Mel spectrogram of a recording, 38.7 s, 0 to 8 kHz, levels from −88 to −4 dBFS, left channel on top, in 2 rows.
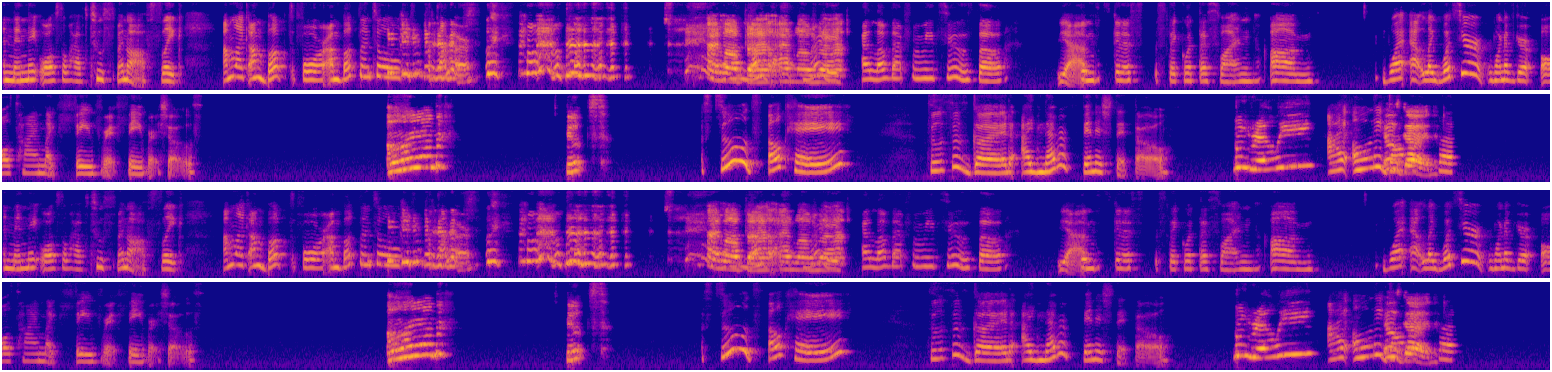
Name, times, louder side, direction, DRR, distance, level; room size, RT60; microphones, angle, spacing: voice 1, 0.0-2.5 2.8-5.0 5.5-7.5 8.5-10.5 10.7-12.6 13.2-16.4 17.3-21.8 28.1-30.0 30.9-33.9 35.9-37.5, left 6 dB, 85° left, 0.4 m, -30 dB
voice 2, 4.8-5.7 6.5-7.7 8.3-8.5 8.8-10.5 13.5-13.6 24.1-25.0 26.4-26.9 34.7-35.7 36.6-37.2, left 2 dB, 55° left, 1.4 m, -26 dB
3.7 x 2.5 x 2.3 m
head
